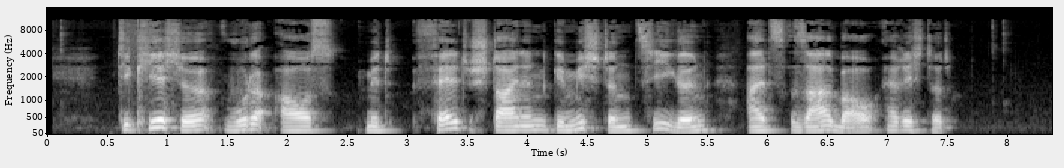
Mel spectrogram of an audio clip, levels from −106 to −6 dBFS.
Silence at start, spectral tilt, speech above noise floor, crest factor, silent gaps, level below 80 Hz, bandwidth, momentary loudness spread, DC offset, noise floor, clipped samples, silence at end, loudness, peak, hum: 0.6 s; -5.5 dB/octave; 46 dB; 18 dB; none; -60 dBFS; 11.5 kHz; 12 LU; under 0.1%; -66 dBFS; under 0.1%; 0.85 s; -20 LUFS; -2 dBFS; none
